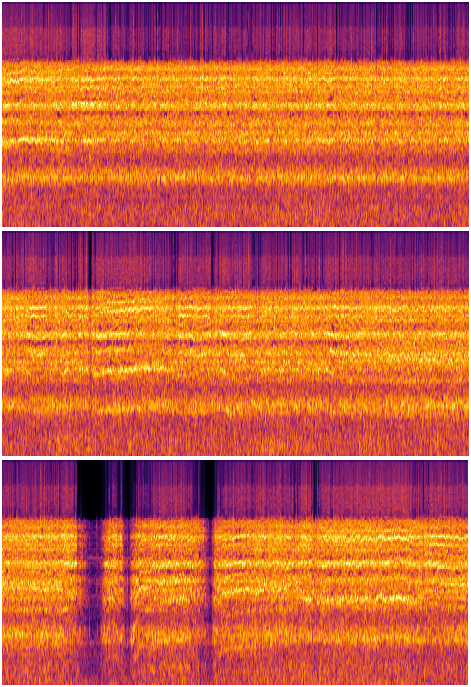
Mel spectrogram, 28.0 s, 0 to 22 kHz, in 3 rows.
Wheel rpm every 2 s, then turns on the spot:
230, 230, 230, 230, 230, 220, 220, 220, 220, 200, 80, 150, 210, 210.
none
